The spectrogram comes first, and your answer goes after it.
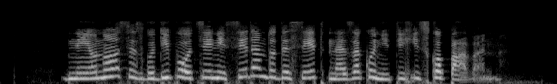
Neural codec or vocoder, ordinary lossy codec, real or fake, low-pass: none; AAC, 24 kbps; real; 19.8 kHz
